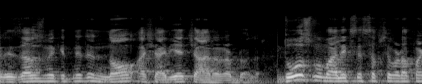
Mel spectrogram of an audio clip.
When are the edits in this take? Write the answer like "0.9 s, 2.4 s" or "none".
2.8 s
